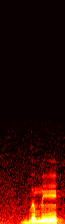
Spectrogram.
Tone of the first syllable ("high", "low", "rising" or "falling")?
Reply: low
